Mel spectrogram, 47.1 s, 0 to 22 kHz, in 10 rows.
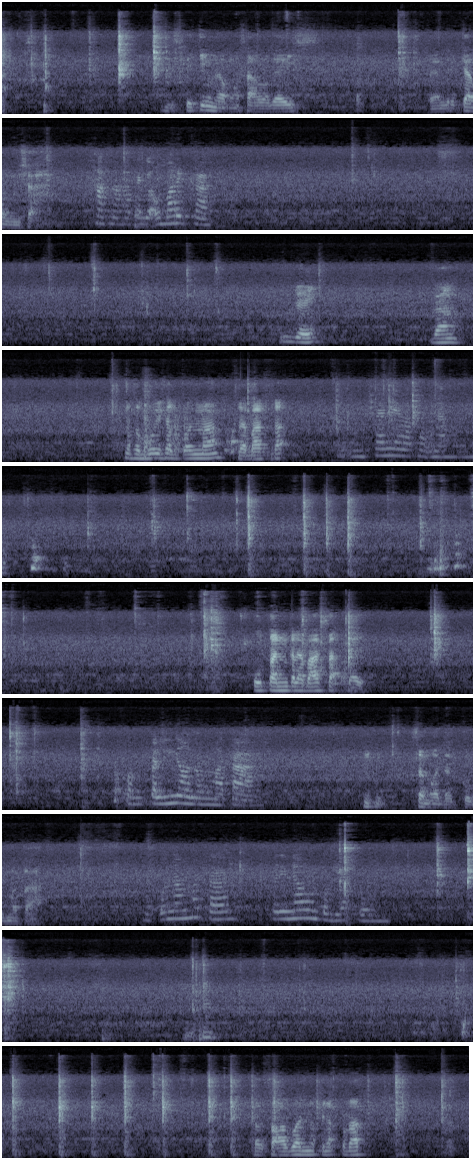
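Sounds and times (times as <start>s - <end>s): faint steady hiss: 0.0s - 47.0s
cutlery clicking on plates: 37.3s - 38.0s.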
